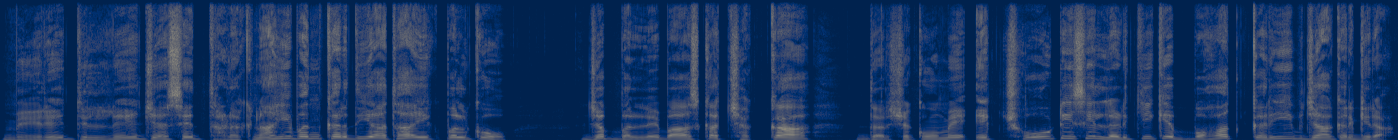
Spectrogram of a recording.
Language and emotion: Hindi, surprised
